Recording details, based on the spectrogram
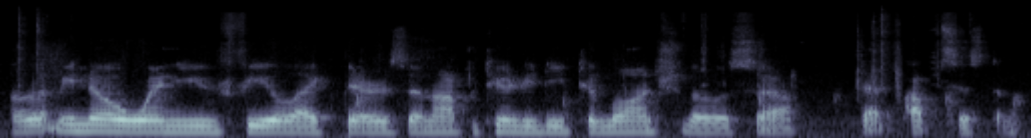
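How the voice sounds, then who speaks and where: Recorded through a muffled, dull mic, this man's medium-pitched voice is flat, mellow, and moderately paced. During a tabletop RPG session he works through plans and questions in hesitant, in-game planning talk.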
